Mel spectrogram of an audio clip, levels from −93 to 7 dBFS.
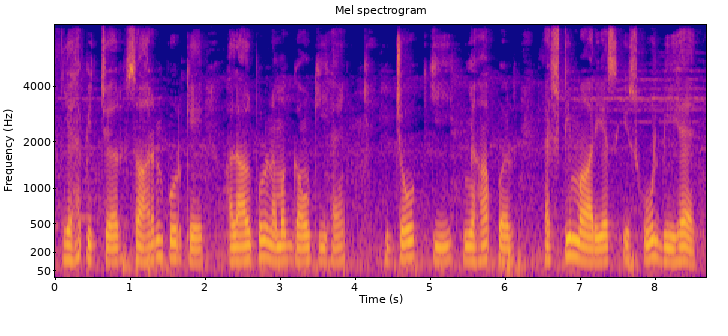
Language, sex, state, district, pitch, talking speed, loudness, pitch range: Hindi, male, Uttar Pradesh, Saharanpur, 125 Hz, 130 wpm, -16 LUFS, 120-135 Hz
